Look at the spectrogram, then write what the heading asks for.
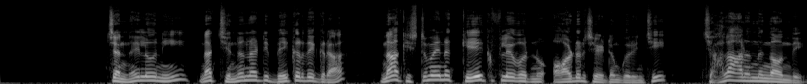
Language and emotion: Telugu, happy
